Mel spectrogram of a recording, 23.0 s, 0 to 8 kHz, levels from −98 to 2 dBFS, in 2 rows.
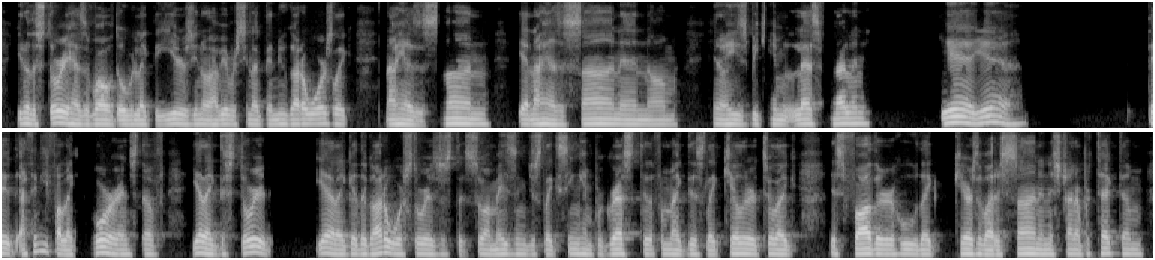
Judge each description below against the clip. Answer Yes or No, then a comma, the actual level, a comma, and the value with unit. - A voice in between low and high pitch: No, low, 115 Hz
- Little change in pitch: Yes, narrow, 1.9 semitones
